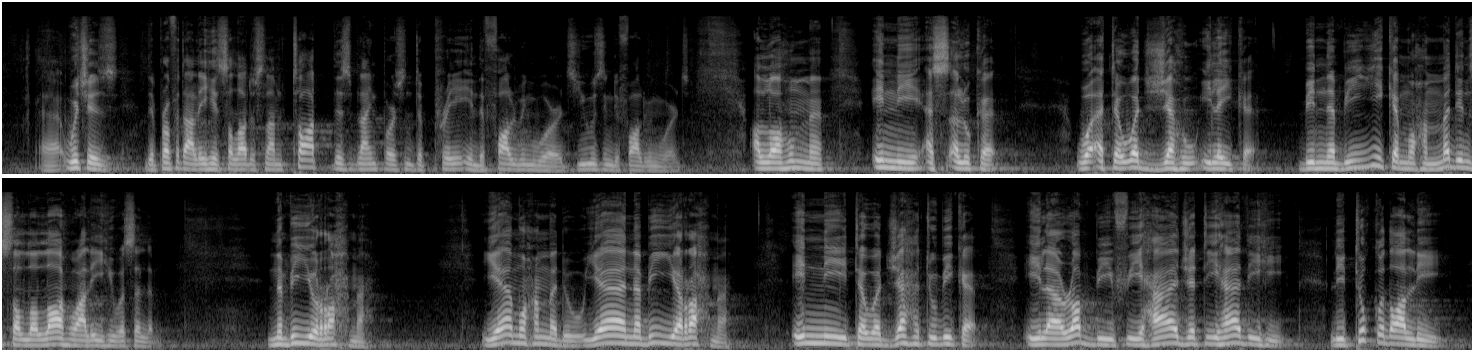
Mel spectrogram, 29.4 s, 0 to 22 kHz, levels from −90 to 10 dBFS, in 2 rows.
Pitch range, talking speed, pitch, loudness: 115-145 Hz, 95 wpm, 130 Hz, -21 LUFS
